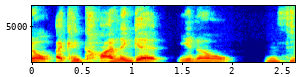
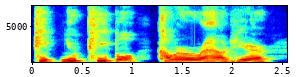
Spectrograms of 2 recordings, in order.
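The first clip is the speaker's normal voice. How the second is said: higher, mock furious rant at a customer; retold angry rant; 8 semitones higher than usual. Owner ranting at a customer, imitated high furious rant. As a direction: rant like he's losing it, pitched up. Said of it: "he was just going off and off".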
